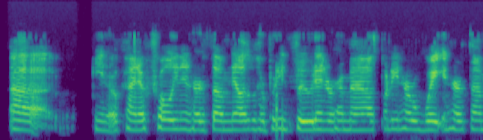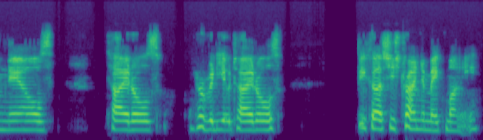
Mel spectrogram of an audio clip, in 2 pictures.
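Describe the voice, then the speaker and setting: A woman's voice: mid-range voice, steady tone, moderate pace, long pauses, darkish tone, no room sound. Woman commentary host, casual and opinionated delivery, mid-range voice, dry and slightly muffled recording.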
